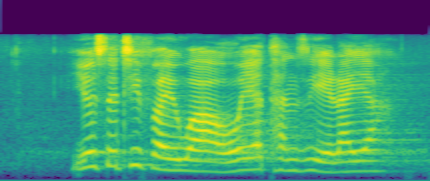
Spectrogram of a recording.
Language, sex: Venda, male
